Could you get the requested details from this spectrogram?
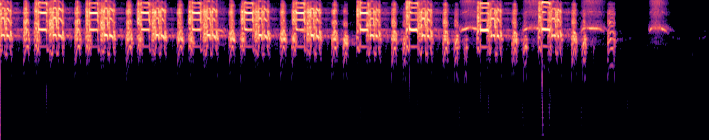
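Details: Grey francolin calling loudly: harsh, ringing notes are repeated in a steady, rapid rhythm about twice a second, then trail off into a few spaced final notes.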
